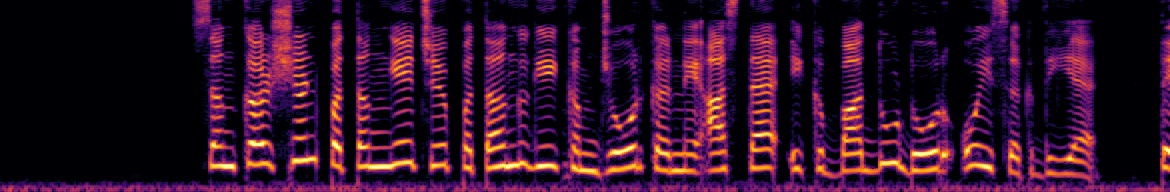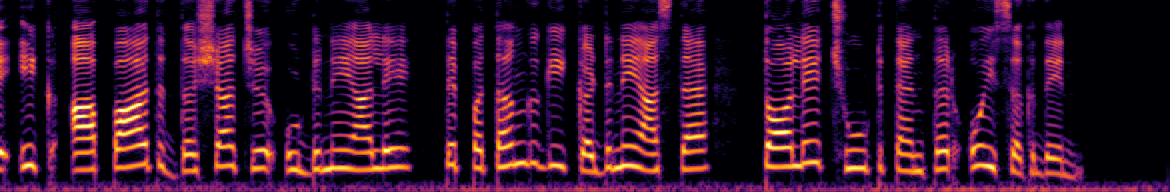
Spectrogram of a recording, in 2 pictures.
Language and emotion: Dogri, neutral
